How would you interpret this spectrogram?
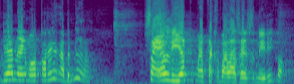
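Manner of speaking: loud, high, fast protest; can't believe the clerk apologised; furious defence of the clerk; indignant outburst. Acted.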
